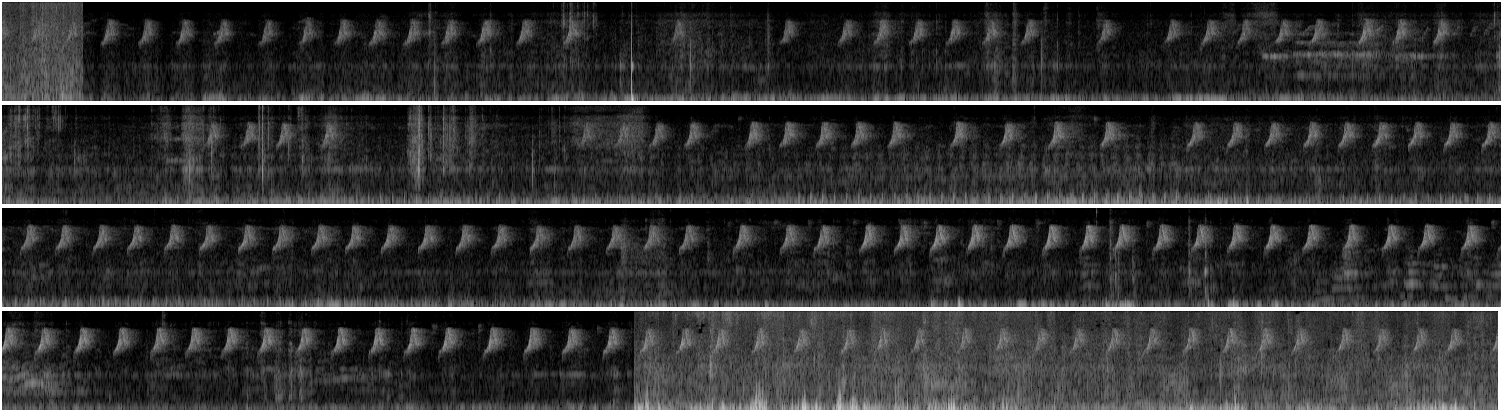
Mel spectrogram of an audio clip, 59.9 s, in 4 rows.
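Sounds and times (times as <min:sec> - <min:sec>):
soft low rumble: 0:51.1 - 0:59.9.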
